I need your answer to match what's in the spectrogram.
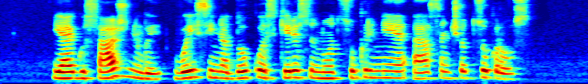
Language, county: Lithuanian, Vilnius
